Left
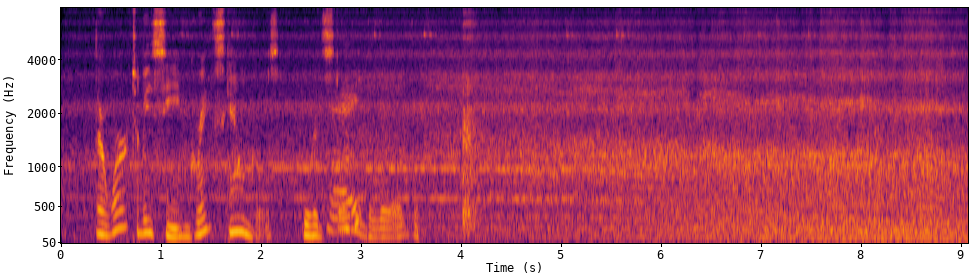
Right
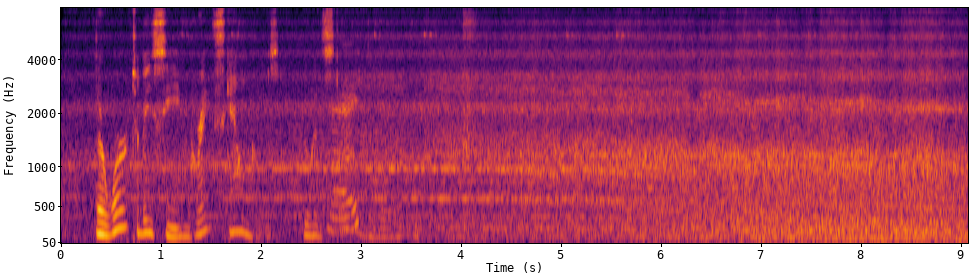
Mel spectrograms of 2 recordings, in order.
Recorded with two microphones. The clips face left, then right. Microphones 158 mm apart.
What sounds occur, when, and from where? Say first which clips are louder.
0.3 s a man speaking: right 3 dB; 25° right (ahead or behind); by 3.6 s 60° left (ahead or behind)
2.6 s a woman speaking: left 6 dB; 25° left (ahead or behind)
4.0 s a pop: left 3 dB; 65° left (ahead or behind)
